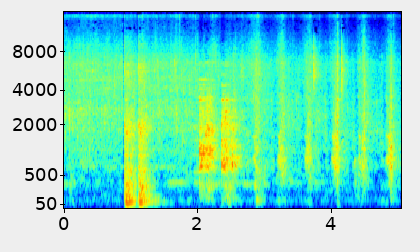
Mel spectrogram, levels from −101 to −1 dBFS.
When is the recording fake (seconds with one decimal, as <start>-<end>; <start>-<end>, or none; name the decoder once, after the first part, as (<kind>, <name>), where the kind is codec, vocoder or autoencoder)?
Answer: none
